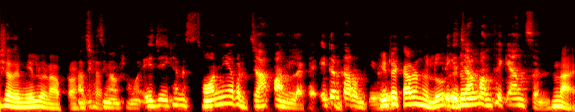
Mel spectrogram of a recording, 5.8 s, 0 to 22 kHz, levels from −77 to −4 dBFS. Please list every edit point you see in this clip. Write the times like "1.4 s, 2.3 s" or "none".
1.1 s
